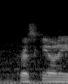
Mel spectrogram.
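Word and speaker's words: Briscione: brison brison is that how you say it brison yeah sorry and uh yeah check this out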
